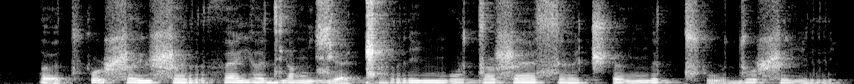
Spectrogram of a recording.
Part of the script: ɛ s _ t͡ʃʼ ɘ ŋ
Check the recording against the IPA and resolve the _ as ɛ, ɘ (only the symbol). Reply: ɘ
